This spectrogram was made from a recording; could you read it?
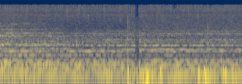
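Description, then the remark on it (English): Steady rain falls in a continuous soft patter, with a few louder drops landing near the end over a low, sustained droning hum. No one speaks. “Fortunately for you, the clouds and the rain keep flying creatures at bay right now.”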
